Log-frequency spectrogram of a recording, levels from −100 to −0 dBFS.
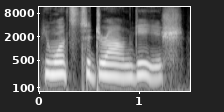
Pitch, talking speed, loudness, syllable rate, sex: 200 Hz, 200 wpm, -14 LUFS, 4.1 syllables/s, female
